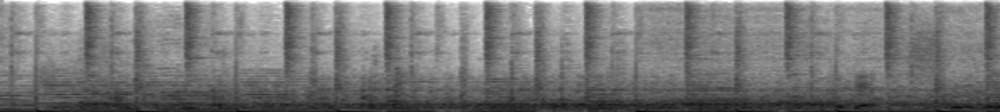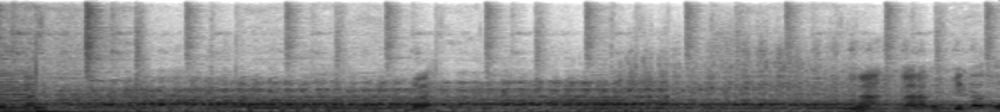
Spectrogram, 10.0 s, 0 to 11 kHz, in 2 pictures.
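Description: Background music with a steady beat that fades out about halfway. Under it, and on after it, a Firman SFE460 18 HP four-stroke single-cylinder boat engine runs steadily as it drives a longtail fishing boat.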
